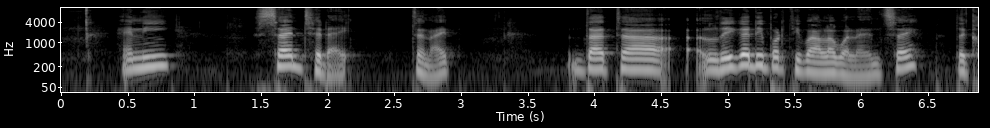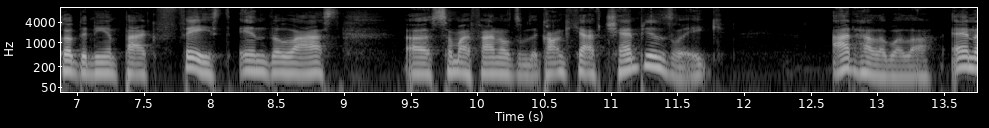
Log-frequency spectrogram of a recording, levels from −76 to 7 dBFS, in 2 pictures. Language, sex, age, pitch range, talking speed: English, male, 20-39, 125-180 Hz, 130 wpm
